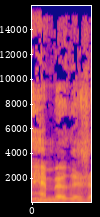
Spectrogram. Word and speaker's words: hamburger: N'a pas remarqué que dans mot hamburger, ça, comme t'as dit, il y a trois syllabes là-dedans, coto appuyé, puis plus ça, c'est sous premier syllabe là.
